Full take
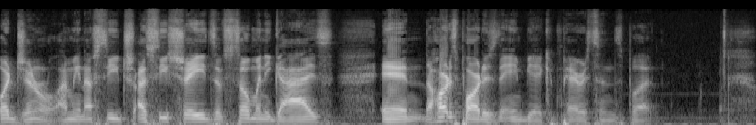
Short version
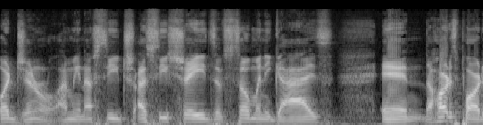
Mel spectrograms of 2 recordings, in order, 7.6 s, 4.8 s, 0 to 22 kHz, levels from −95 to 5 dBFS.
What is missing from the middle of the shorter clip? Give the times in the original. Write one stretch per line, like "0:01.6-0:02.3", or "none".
none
